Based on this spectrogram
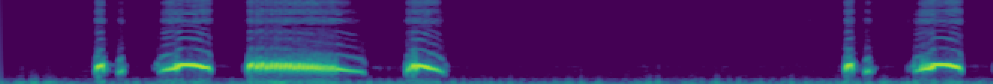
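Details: Spotted dove coo phrase used to lure wild doves: short stuttered notes, an arched coo, a long vibrating note dropping in pitch, and a closing falling coo, then a pause before the phrase starts again.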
